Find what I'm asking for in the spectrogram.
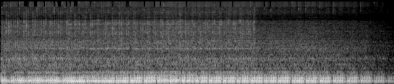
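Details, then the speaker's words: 2007–2008 Kawasaki ZX6R at idle: fast light "tick tick tick" that keeps pace with engine speed, from a slack cam chain tensioner, before the tensioner was removed, reset and reinstalled. "So today we're going to attempt fixing the cam chain tensioner. It's got a lovely little tick tick tick sound known as the cover tick. It sounds terrible."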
